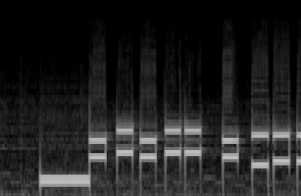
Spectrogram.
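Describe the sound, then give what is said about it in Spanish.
Touch-tone telephone dialing on a radio show, calling a caller's fiancé: a steady low dial tone for about half a second, then around ten quick two-pitch keypad beeps in an uneven rhythm, loud and with no voices. “Vamos a marcarle a tu prometido y te deseamos que pase lo mejor.”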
